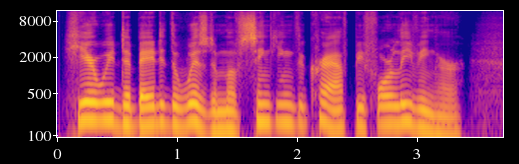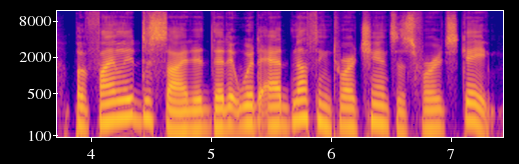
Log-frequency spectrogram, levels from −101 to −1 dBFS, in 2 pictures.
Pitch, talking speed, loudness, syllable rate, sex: 150 Hz, 200 wpm, -19 LUFS, 6.0 syllables/s, male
